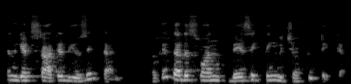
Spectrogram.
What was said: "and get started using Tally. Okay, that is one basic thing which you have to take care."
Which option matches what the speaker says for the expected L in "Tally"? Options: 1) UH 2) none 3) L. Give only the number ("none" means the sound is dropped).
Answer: 2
